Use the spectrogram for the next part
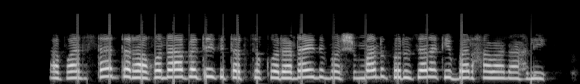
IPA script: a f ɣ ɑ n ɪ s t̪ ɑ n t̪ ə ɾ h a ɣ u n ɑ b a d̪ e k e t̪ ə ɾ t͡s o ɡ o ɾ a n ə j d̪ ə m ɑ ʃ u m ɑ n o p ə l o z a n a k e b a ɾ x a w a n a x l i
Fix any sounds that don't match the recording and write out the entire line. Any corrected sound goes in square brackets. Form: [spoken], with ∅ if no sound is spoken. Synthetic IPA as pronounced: a f ɣ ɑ n ɪ s t̪ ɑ n t̪ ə ɾ h a ɣ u n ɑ b a d̪ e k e t̪ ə ɾ t͡s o [k] o ɾ a n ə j d̪ ə m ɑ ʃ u m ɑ n o p ə [ɾ] o z a n a k e b a ɾ x a w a n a x l i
